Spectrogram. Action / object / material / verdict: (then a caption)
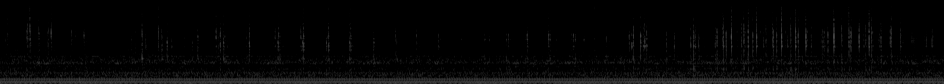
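tap / plastic body mist spray bottle / plastic / none. A glittery plastic body mist spray bottle, held upright in both hands, is tapped rapidly with long nails. Short, bright clicks peaking around 3.8 kHz come in quick, uneven bursts over a steady low hum, growing denser toward the end.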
